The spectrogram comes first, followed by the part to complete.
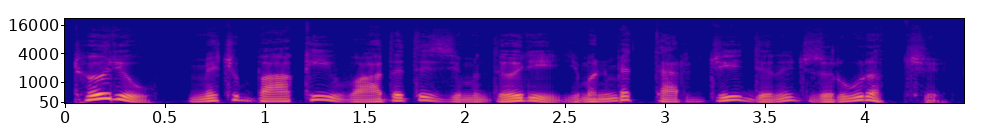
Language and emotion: Kashmiri, surprised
